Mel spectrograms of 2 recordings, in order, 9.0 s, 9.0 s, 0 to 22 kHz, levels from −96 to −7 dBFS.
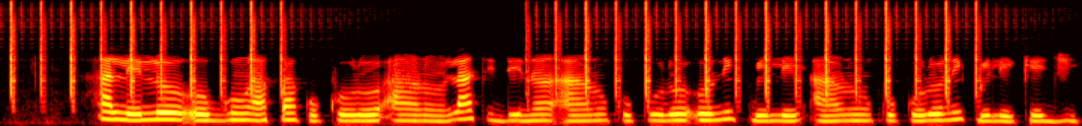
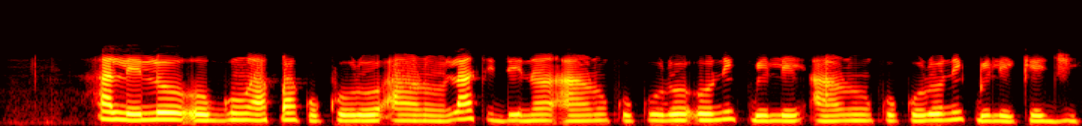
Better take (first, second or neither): second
